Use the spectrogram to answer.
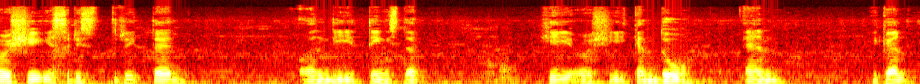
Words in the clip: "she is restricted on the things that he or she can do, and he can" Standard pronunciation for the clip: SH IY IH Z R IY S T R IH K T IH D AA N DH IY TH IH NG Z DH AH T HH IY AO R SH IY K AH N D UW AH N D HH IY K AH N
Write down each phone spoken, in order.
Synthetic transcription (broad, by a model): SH IY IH S R IY S T R IH K T IH D AA N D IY T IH NG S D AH T HH IY AO R SH IY K AH N D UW AH N D HH IY K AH N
